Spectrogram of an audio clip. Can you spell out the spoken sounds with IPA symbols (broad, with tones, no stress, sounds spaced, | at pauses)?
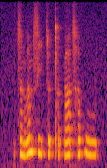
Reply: t͡s ɐ˨˩ n l ɐ˧ m s iː˨ t̚ s ɵ˨ t̚ pʰ ɐ˨ k̚ aː˨˧ t͡sʰ ɐ˨˥ p̚ w uː˨ t̚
